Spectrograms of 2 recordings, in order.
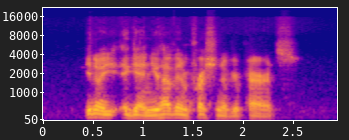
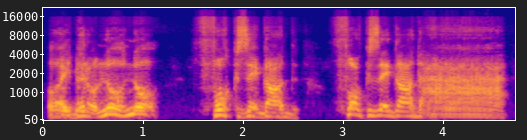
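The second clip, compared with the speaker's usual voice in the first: put-on cousin's Arabic-French accent; 8 semitones higher, much slower than usual. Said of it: "I'm gonna do the best I can in his accent".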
